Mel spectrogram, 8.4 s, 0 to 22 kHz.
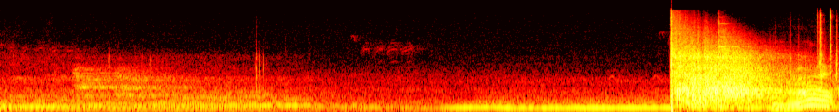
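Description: A single rifle shot from a Marlin 1894 Cowboy lever-action in .45 Colt, near the end, with a long echoing tail. Before it there is only a quiet, low, steady outdoor background.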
